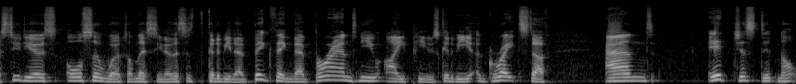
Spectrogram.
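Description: Speech recording with no technical faults; the room's background noise sits about 30 dB below the voice.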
